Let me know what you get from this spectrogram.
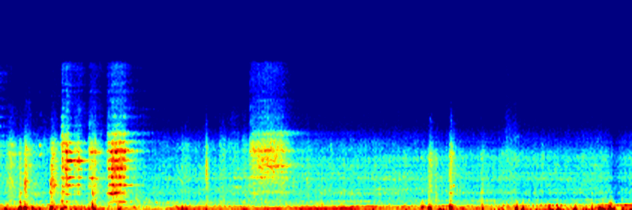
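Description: MEMU electric train running along the track, heard from the coach: wheels clicking over rail joints, most densely in the first two seconds and again near the end. Under the clicks there is a steady hum that slowly rises in pitch, with a short hiss about three and a half seconds in.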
